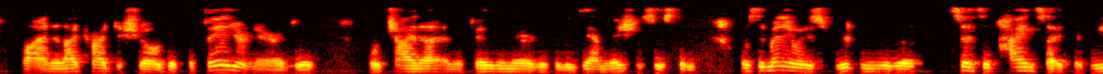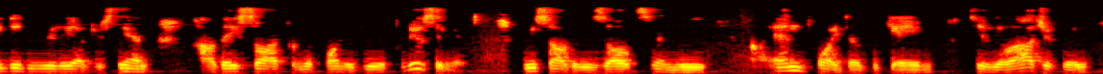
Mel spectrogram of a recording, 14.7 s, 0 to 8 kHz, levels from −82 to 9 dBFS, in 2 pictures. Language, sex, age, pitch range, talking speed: English, male, 50-69, 110-160 Hz, 245 wpm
